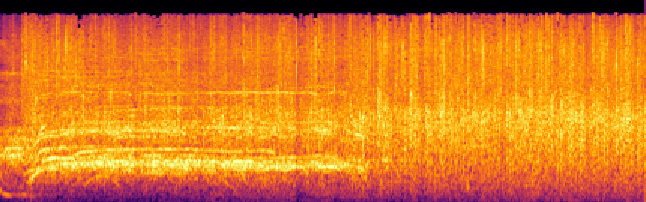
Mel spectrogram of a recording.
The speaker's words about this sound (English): Warm, guilty feminist Amnesty International applause going for the fantastic Paul Sinha!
